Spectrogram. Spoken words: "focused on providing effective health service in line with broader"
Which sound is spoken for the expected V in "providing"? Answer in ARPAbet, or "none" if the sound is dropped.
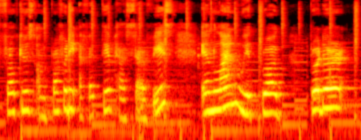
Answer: F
